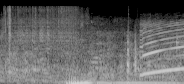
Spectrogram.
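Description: Liquid pouring and fizzing into a glass mug. About a second in a deep low rumble starts, and near the end a police siren begins to wind up, rising in pitch.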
